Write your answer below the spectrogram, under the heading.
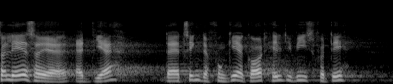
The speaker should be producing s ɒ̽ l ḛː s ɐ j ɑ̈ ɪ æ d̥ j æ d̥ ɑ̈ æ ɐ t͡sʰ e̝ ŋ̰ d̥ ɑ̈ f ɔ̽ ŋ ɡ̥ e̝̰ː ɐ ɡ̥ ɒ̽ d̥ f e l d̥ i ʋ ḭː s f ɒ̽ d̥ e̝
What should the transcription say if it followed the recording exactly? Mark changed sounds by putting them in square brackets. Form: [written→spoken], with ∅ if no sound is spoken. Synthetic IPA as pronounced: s ɒ̽ l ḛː s ɐ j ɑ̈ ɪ æ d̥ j æ d̥ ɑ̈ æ ɐ t͡sʰ e̝ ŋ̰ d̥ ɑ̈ f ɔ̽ ŋ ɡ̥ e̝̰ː ɐ ɡ̥ ɒ̽ d̥ [f→h] e l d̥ i ʋ ḭː s f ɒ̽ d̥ e̝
